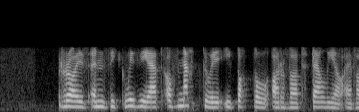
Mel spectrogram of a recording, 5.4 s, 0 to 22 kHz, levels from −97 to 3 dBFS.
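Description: Speech carried by the AMR narrowband mobile codec, with nothing above 4 kHz. From 1.60 to 3.92 s an AMR rate drop turns the voice rougher and more synthetic. The band stays the same. The added coarseness fits a network-ordered fall from 12.2 to 4.75 kbps.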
